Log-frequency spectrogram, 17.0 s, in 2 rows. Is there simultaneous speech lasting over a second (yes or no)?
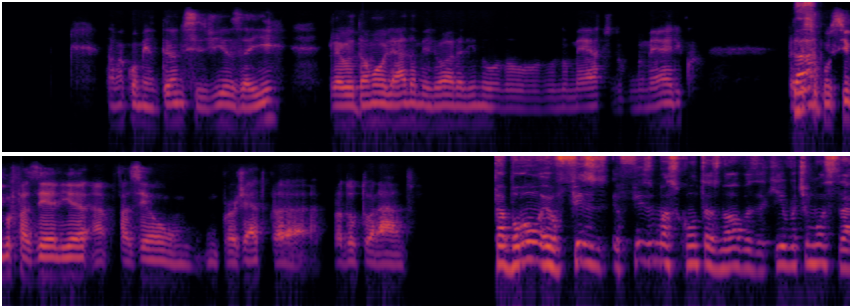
no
